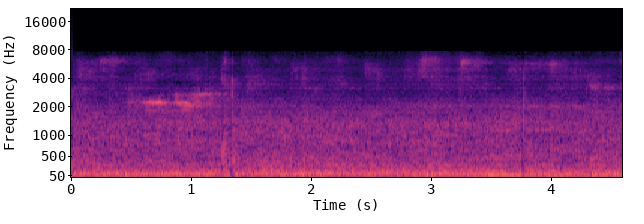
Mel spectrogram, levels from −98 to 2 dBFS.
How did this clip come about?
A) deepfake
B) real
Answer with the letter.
A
